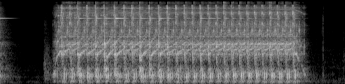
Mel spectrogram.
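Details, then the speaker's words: Newly assembled 7cc ST-NF2 four-stroke twin-cylinder nitro model engine, cranking with plugs in: fast, hard metallic rattle about four per second, no start. Too much fuel suspected, seizure feared. Harsh clatter while cranking. "oh that's not sounding very happy at all is it no is it too much fuel"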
